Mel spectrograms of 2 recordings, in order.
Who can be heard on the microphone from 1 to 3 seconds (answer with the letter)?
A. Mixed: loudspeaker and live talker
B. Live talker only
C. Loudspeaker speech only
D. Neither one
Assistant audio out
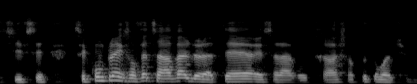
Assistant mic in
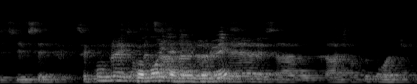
A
